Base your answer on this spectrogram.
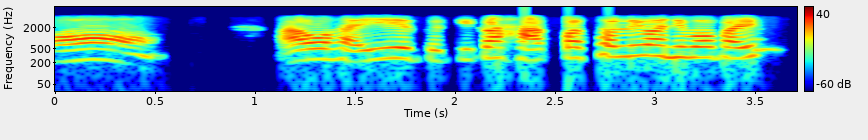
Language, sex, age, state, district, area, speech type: Assamese, female, 30-45, Assam, Sivasagar, rural, conversation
